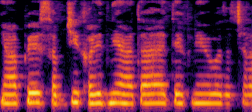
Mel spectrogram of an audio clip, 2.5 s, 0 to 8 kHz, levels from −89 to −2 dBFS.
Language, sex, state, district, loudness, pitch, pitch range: Hindi, female, Bihar, Kishanganj, -17 LUFS, 245 Hz, 240-250 Hz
